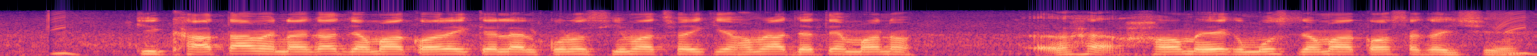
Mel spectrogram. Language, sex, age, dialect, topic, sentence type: Maithili, male, 18-24, Southern/Standard, banking, question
